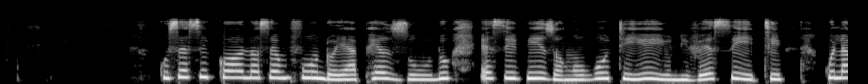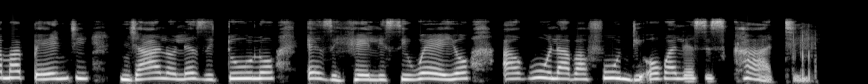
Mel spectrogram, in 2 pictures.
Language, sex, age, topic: North Ndebele, male, 25-35, education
